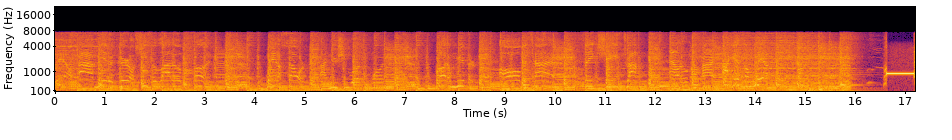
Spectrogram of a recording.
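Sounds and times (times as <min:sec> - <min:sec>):
song with sung vocals: 0:00.0 - 0:16.4
censor bleep electronic tone: 0:16.6 - 0:17.2.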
